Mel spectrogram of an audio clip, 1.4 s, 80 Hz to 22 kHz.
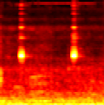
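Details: Two short high beeps about 0.7 seconds apart over quiet room hum from a fingertip pulse oximeter beeping once per detected heartbeat, about 80 a minute, with readings of 77–79 bpm while being compared with a smartwatch heart rate monitor.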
